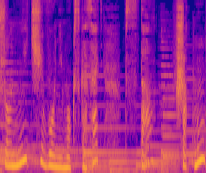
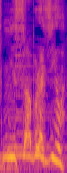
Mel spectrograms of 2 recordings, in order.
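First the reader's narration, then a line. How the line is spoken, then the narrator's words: Timid babble. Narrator (Russian): пролепетал Сердобов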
